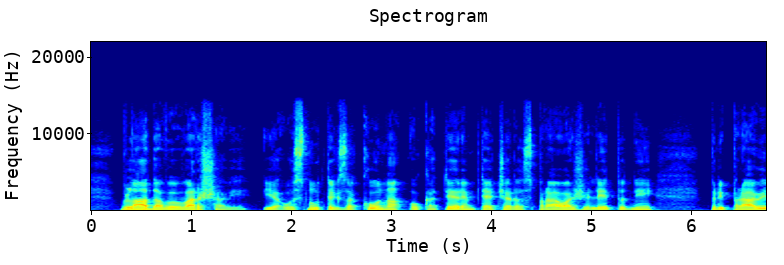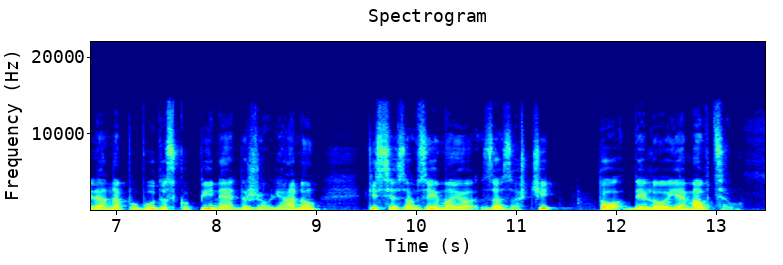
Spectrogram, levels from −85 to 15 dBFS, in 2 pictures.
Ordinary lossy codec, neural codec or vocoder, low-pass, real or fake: none; vocoder, 44.1 kHz, 128 mel bands every 512 samples, BigVGAN v2; 14.4 kHz; fake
